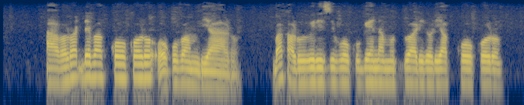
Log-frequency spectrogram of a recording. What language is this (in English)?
Ganda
